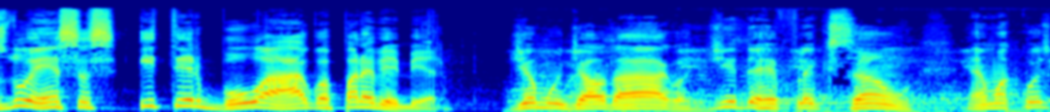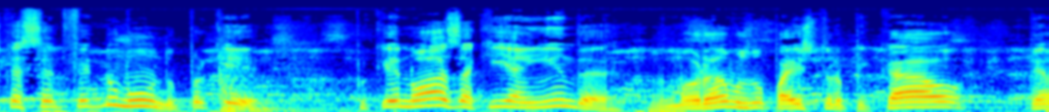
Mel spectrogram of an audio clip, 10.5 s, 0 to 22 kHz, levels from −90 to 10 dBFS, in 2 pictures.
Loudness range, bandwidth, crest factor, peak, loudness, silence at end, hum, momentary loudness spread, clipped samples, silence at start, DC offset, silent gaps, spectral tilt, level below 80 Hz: 3 LU; 16 kHz; 16 dB; -4 dBFS; -20 LUFS; 0 s; none; 11 LU; under 0.1%; 0 s; under 0.1%; none; -5.5 dB/octave; -50 dBFS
